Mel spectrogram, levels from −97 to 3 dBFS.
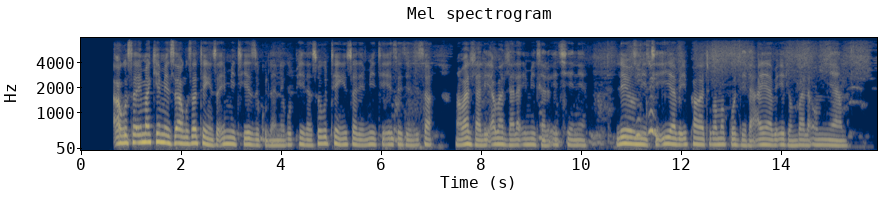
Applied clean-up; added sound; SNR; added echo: none; none; none; none.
